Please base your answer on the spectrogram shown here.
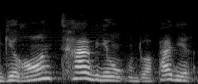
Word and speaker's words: grand avion: Dans la liaison, le D se prononce T. Un grand avion.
